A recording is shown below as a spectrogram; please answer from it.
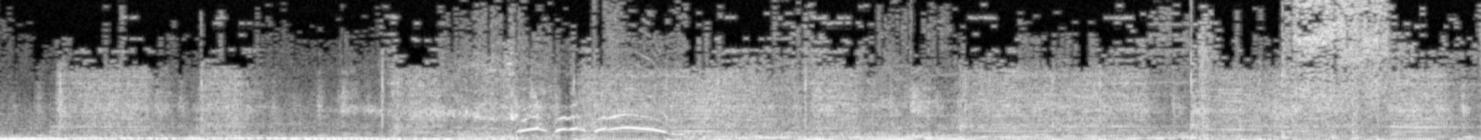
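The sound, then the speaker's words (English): Loud, sustained engine roar from a homemade scrap-built racing car doing a burnout at Rockingham race circuit, with strong low harmonics and brief warbling high tones partway through. “Stand back for a fast and furious, adrenaline-fueled burnout.”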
